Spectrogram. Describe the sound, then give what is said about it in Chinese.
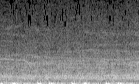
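A heartbeat plays as a concert is about to begin. Low, dull thumps come in a steady, paired lub-dub rhythm, fairly loud over a constant background hiss. “听到这心跳声了吗？”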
